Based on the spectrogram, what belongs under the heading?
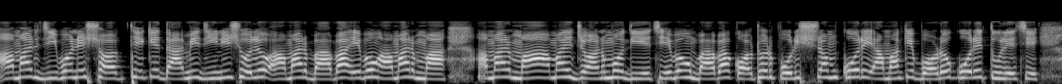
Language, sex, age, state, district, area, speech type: Bengali, female, 18-30, West Bengal, Purba Medinipur, rural, spontaneous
